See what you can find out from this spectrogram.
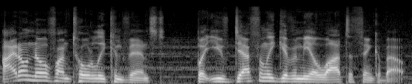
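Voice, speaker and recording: A man's voice: mid-range voice, very animated, fast. Actor as probing male interviewer over music. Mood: thoughtful. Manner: probing, incredulous. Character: curious, skeptical male news show interviewer. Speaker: host interviewer. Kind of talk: radio drama news interview. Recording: music playing under the voice. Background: background music.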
